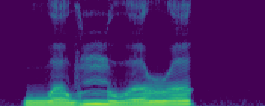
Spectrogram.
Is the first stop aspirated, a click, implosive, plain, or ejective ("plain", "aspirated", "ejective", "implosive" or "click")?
plain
